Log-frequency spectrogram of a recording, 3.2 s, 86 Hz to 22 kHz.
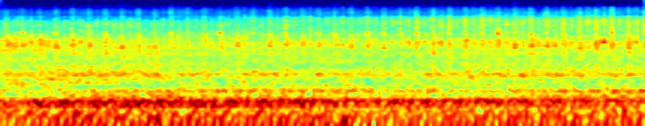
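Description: A 1949 Farmall C tractor engine runs steadily just after a cold start, a loud, close, even low chugging idle with a regular knocking beat and no voices.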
